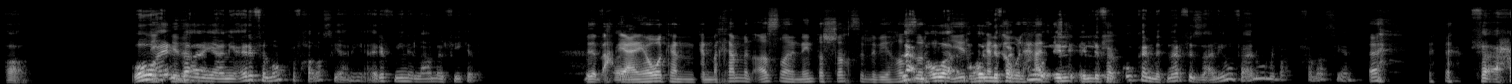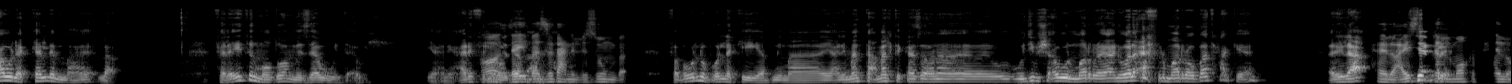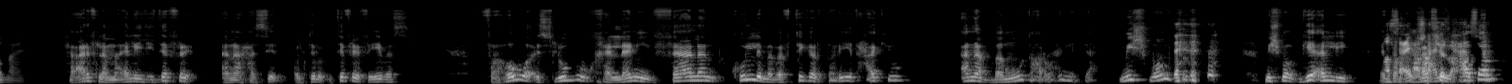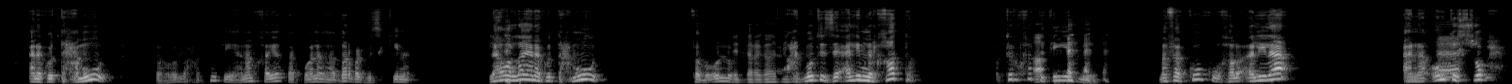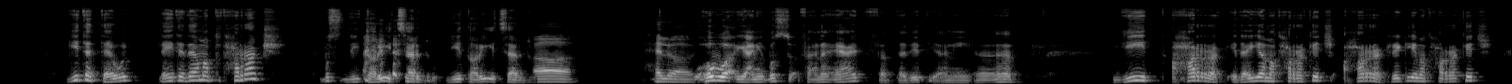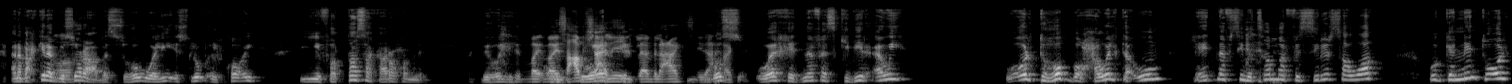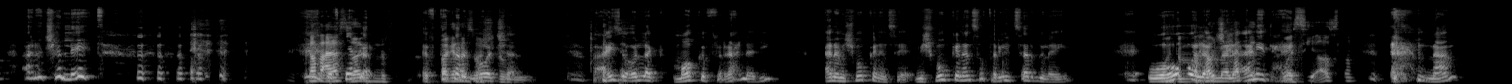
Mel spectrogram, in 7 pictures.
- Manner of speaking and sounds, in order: chuckle; tsk; put-on voice: "لأ دي تفرق"; chuckle; put-on voice: "أنت ما تعرفش اللي حصل؟ أنا كنت هاموت"; put-on voice: "لا والله أنا كنت هاموت"; chuckle; put-on voice: "من الخضة"; chuckle; put-on voice: "لأ"; put-on voice: "أنا قمت الصبح جيت أتاوب لقيت إيديا ما بتتحركش"; chuckle; tapping; put-on voice: "قمت واخد بُص واخد نَفَس … وقلت أنا اتشليت"; chuckle; laugh; chuckle; cough
- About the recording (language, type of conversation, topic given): Arabic, podcast, إيه أكتر ذكرى مضحكة حصلتلك في رحلتك؟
